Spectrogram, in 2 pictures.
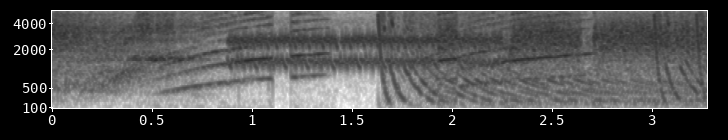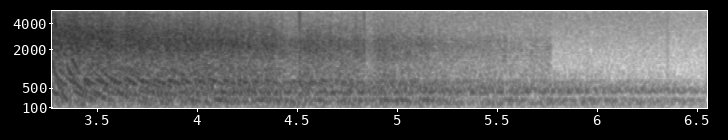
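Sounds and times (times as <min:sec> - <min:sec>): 
phaser effect: 0:00.0 - 0:05.8.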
